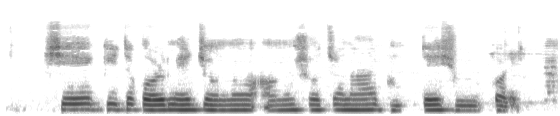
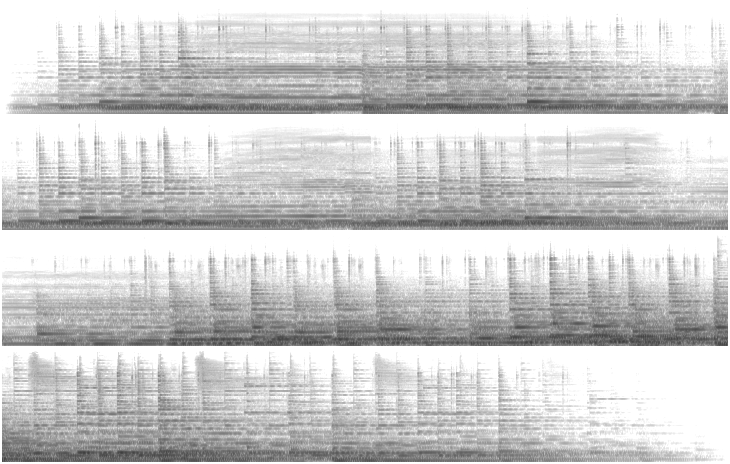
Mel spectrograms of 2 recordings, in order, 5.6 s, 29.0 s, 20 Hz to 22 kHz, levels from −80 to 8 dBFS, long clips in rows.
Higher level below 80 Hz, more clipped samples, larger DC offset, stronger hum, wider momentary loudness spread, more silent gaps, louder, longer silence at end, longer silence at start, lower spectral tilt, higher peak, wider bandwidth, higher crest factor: second, -72 dBFS vs -38 dBFS; neither; neither; neither; about the same, 11 LU vs 13 LU; neither; about the same, -23 LUFS vs -23 LUFS; second, 0 s vs 0.8 s; first, 0.45 s vs 0.2 s; about the same, -6.5 dB/octave vs -6.5 dB/octave; about the same, -8 dBFS vs -6 dBFS; second, 10 kHz vs 18 kHz; about the same, 16 dB vs 18 dB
